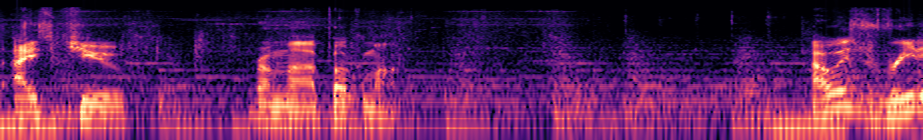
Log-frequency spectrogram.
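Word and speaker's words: Eiscue: It's just SQ from, is it SQ? Ice Q. It's just Ice Q from Pokemon. I always read it SQ in my head.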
